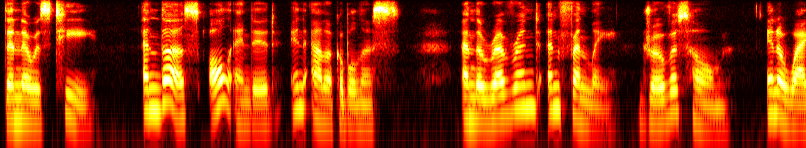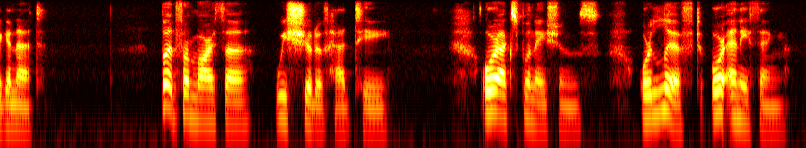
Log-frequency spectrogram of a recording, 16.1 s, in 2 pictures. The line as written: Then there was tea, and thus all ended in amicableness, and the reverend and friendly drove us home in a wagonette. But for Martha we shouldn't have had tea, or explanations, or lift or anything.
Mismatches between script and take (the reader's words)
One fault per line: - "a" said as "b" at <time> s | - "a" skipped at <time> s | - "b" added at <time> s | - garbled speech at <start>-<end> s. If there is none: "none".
- "shouldn't" said as "should" at 10.9 s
